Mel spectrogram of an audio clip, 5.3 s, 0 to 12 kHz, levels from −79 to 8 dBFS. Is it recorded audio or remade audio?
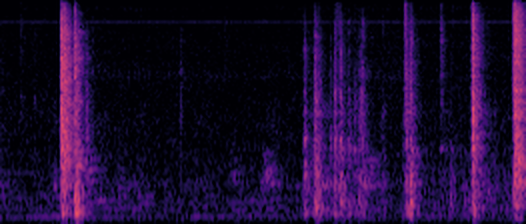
recorded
